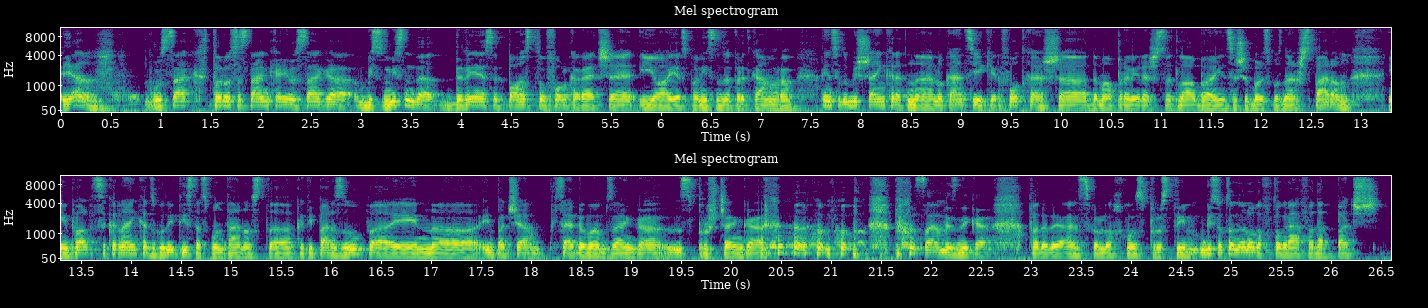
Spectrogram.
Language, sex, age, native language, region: Slovenian, male, 30-49, Slovenian, Central Slovenia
